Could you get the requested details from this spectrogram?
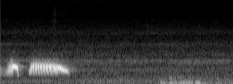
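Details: Decoy spotted dove producing its 'thúc bổi' coo: a quick hoot, then a long, pulsing, slightly falling note. Low rustling and knocking sounds come afterwards.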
